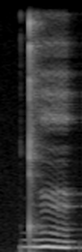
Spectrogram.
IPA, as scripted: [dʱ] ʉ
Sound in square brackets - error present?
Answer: no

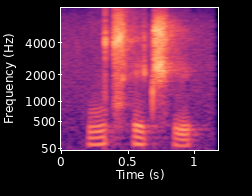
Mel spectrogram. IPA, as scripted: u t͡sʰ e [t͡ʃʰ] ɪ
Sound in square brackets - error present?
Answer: no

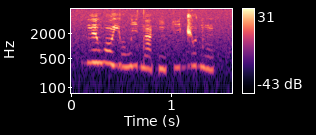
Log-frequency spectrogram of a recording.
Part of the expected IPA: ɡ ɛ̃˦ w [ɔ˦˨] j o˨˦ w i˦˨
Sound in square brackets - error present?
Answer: no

